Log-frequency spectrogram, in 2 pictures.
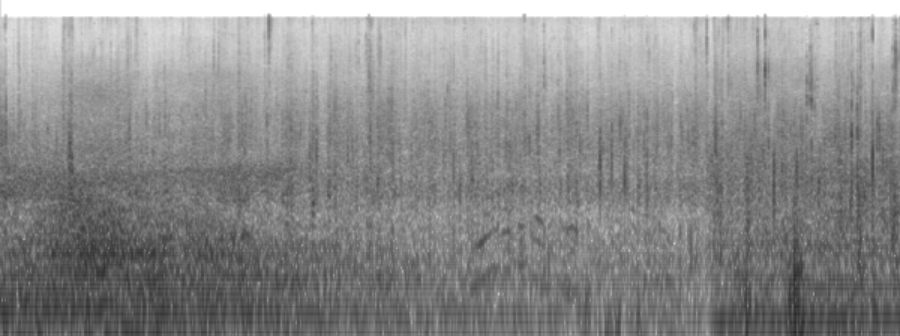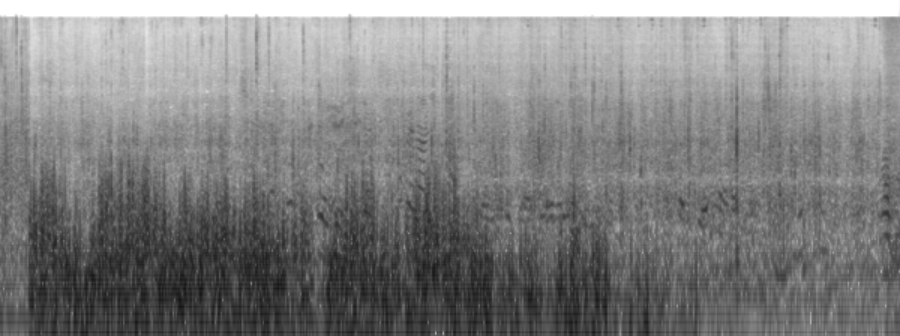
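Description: Footsteps of a group walking on a gravel road, with indistinct voices among the walkers. The sound jumps abruptly louder about halfway through.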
